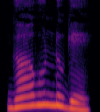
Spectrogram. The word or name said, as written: ಗಾವುಂಡುಗೆಯ್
